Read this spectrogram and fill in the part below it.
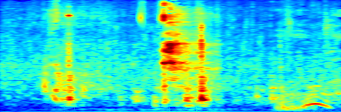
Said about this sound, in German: Das Boot borge ich nur ganz kurz. Ich will schauen, ob ich Kai vom Wasser aus sehen kann.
